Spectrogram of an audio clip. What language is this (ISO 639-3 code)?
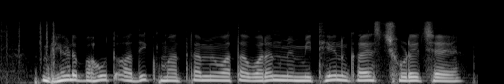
mai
